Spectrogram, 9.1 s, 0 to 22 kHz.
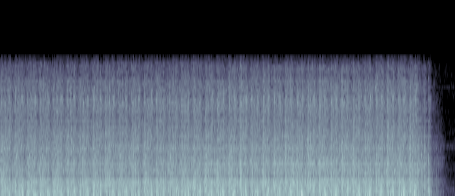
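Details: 1951 Gravely Model L single cylinder with a Wico mag and missing fuel bowl, hard to turn over; it chuffs at about two beats a second while cranking without firing and spits oil from the muffler, and the owner suspects no fuel reaches the carburetor.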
